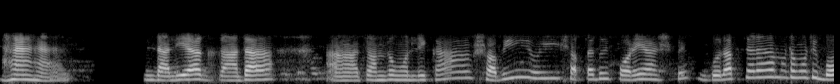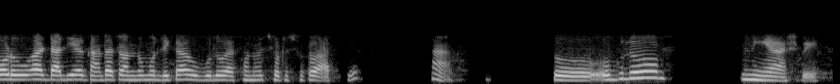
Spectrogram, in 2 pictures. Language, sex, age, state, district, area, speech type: Bengali, female, 30-45, West Bengal, Dakshin Dinajpur, urban, conversation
